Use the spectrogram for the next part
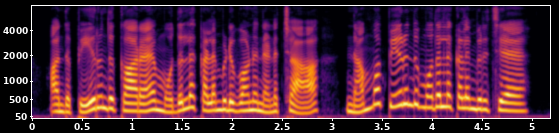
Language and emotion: Tamil, surprised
